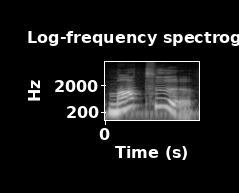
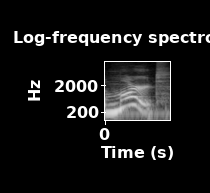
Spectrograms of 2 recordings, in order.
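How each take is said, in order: First: The word has no R and ends in a vowel. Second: The word is said with an R sound. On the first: The speaker calls it right. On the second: The speaker calls it wrong. "if you can't pronounce the R"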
